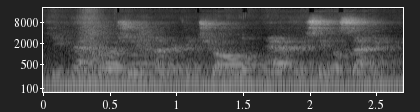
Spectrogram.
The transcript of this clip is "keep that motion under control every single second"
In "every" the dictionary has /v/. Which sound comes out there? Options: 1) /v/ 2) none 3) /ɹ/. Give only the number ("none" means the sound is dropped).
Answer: 1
